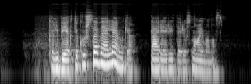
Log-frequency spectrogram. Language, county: Lithuanian, Vilnius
